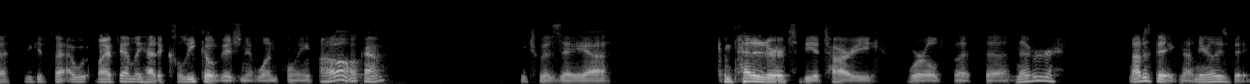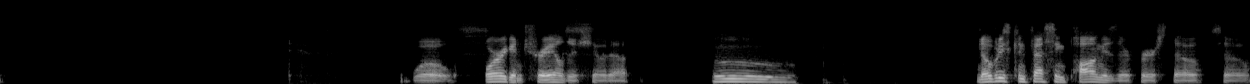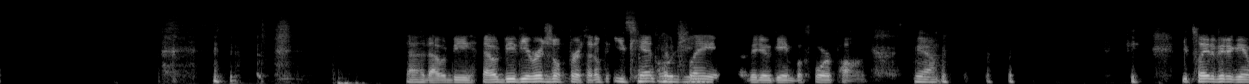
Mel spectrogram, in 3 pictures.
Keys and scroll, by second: 0.5 space, 2.8 e, 3.9 space, 7.7 super+Tab, 18.8 super+Tab, 20.7 space.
